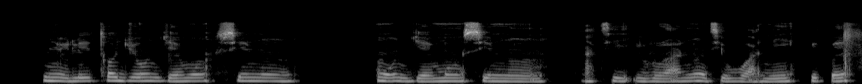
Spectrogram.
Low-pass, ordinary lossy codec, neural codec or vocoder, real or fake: 7.2 kHz; none; none; real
